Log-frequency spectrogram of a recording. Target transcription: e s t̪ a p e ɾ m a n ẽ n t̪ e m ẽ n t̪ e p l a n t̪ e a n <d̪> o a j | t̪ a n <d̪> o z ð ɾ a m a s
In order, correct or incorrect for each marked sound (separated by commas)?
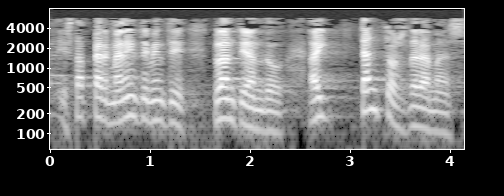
correct, incorrect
